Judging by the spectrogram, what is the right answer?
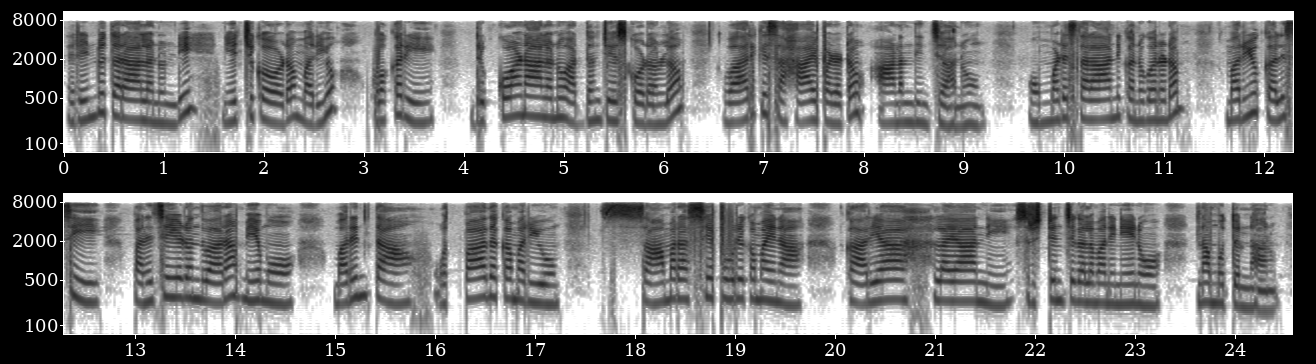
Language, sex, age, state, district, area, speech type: Telugu, male, 45-60, Andhra Pradesh, West Godavari, rural, spontaneous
